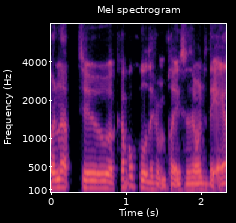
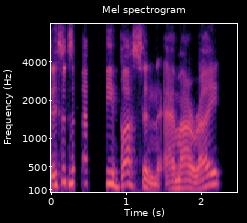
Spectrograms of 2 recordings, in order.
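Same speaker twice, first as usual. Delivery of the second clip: high voice with exaggerated slang delivery; 7 semitones higher than usual.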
